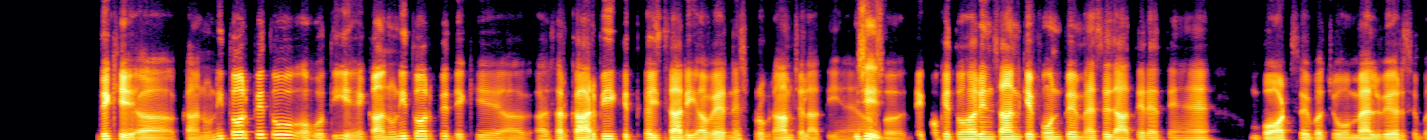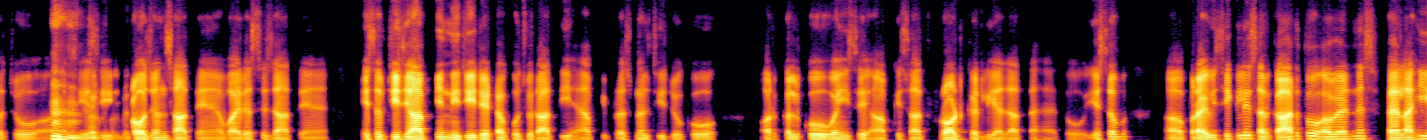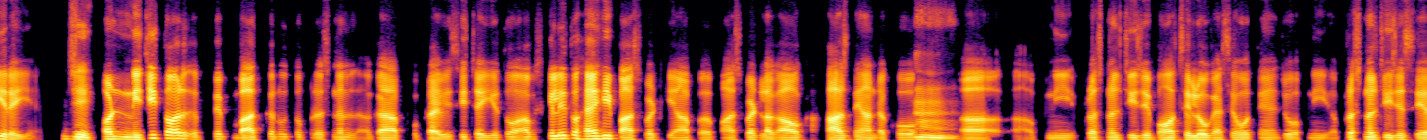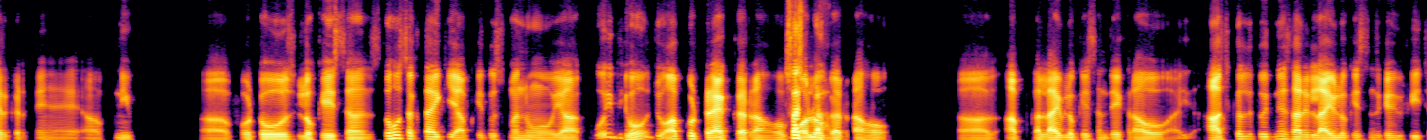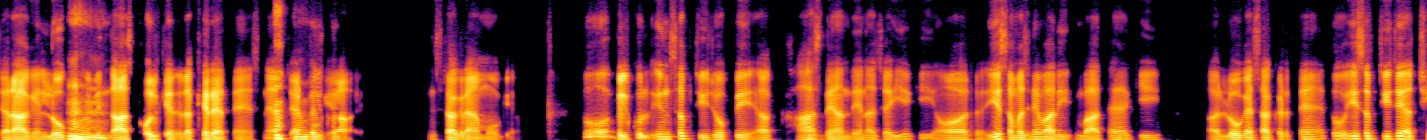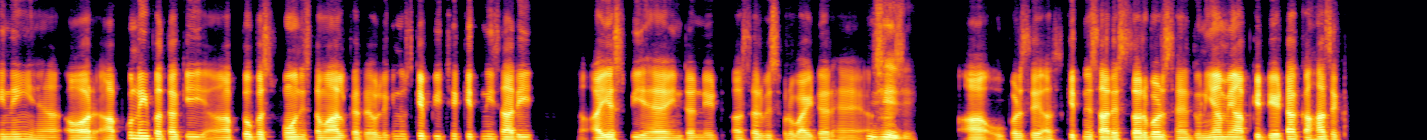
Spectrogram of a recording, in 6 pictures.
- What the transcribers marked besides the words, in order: in English: "अवेयरनेस प्रोग्राम"; in English: "बॉट"; in English: "मैलवेयर"; tapping; in English: "ट्रोजन्स"; in English: "वायरसेज़"; in English: "डेटा"; in English: "पर्सनल"; in English: "फ्रॉड"; in English: "प्राइवेसी"; in English: "अवेयरनेस"; in English: "पर्सनल"; in English: "प्राइवेसी"; in English: "पर्सनल"; in English: "पर्सनल"; in English: "शेयर"; in English: "फ़ोटोज़, लोकेशन्स"; in English: "ट्रैक"; in English: "फ़ॉलो"; in English: "लाइव लोकेशन"; in English: "लाइव लोकेशन"; in English: "फीचर"; chuckle; in English: "सर्विस प्रोवाइडर"; in English: "सर्वर्स"; in English: "डेटा"
- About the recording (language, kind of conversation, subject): Hindi, podcast, किसके फोन में झांकना कब गलत माना जाता है?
